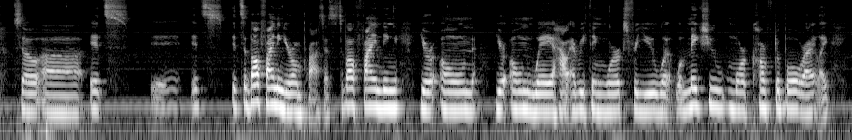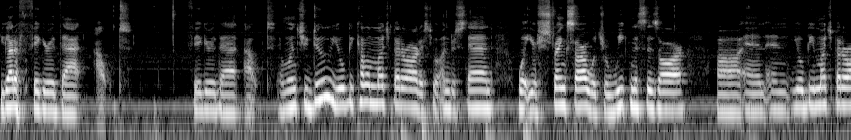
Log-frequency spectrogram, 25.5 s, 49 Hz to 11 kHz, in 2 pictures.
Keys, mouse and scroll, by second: 1.0-3.5 alt+drag, 4.2-5.9 alt+drag, 6.7-9.1 alt+drag, 9.9-14.5 alt+drag, 15.1-16.4 alt+drag, 17.1-18.6 alt+drag, 19.4 alt+middle click, 21.4-22.9 alt+drag, 24.0-25.5 alt+drag.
